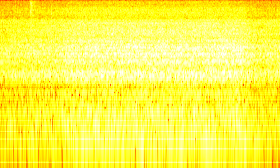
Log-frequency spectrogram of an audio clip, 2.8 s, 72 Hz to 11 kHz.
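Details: 1971 JCPenney 1758 solid-state stereo, volume board removed, powered on: steady hiss with faint hum through speakers; noise problem being traced with a tube signal tracer, source not yet found.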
